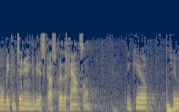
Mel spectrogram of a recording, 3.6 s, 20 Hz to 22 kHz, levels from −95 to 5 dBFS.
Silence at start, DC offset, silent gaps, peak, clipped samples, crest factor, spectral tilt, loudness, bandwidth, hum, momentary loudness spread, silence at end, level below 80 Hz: 0 s; under 0.1%; none; -2 dBFS; under 0.1%; 20 dB; -5 dB/octave; -22 LUFS; 7.6 kHz; none; 11 LU; 0 s; -34 dBFS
